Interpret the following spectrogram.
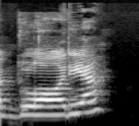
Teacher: o A sai com maior tonicidade do que o I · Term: ditongos crescentes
